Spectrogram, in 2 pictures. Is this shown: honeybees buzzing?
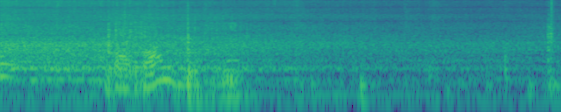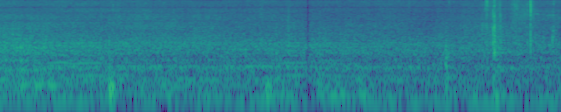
yes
